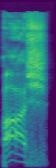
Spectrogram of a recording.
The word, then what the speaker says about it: Bashli: It's spelled B-A-S-H-L-I. – Bashley. – I said Bashley, but they, in the beginning, they were like, Bosh.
